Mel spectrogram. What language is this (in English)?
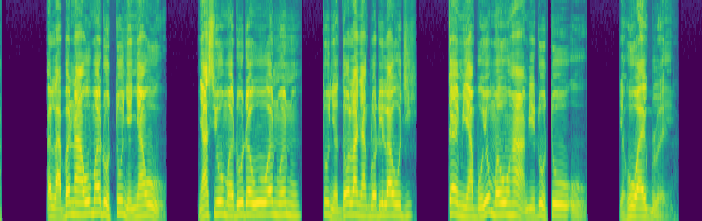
Ewe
